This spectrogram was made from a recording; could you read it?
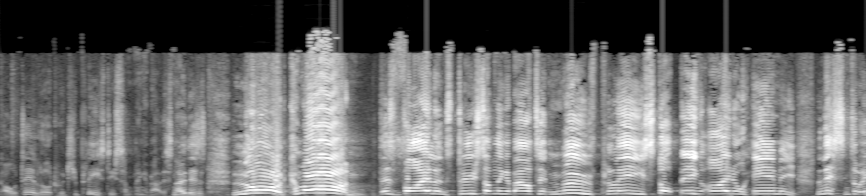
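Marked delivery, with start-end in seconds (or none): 0.0-1.7 meek polite prayer. Acted. Preacher mimics the prayer Habakkuk isn't praying, meek and polite. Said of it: "This isn't Habakkuk going". 2.3-8.6 desperate high shout, demanding an answer; passionate crying out. Acted. Preacher acts out Habakkuk crying to God, impassioned shouted plea. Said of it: "he's crying out with passion and emotion".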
